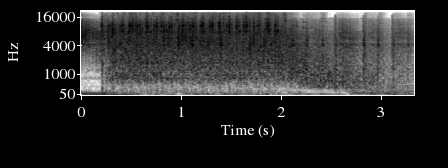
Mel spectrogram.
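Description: Gunfire in the Quantum Break video game comes as a loud, continuous barrage of rapid shots and crackling impacts over a dense rumble, lasting the whole stretch.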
